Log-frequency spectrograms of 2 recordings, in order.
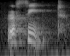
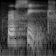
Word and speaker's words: receipt: of the word is receipt receipt remember the p in the word is completely silent we do not have to pronounce it this is called receipt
